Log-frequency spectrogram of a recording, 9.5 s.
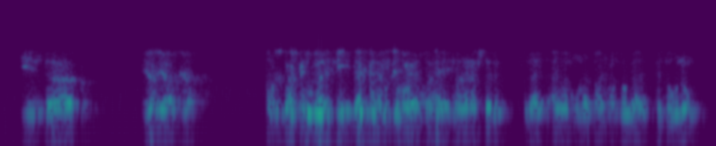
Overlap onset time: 3.6 s

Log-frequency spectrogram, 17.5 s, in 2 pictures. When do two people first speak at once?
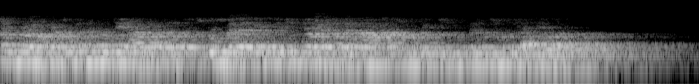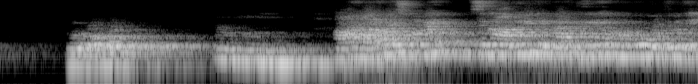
none

